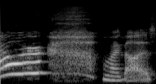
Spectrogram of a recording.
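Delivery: high, slow amused oh my gosh; amused, drawn-out. Real, not acted. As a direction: stretch it out in delight.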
